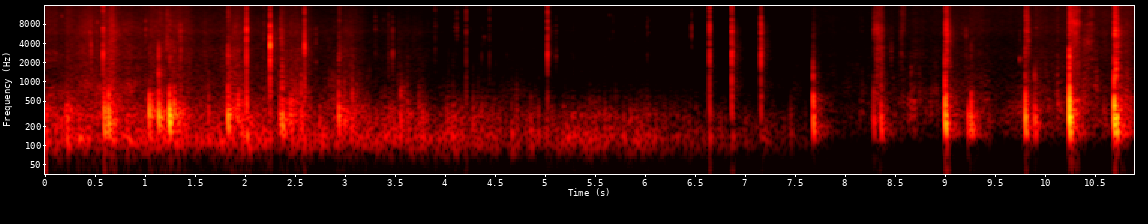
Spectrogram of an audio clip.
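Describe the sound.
Footsteps climbing steps inside a farmhouse: many sharp, irregular knocks and thuds that come in a busy cluster, pause in a quieter stretch, then return as distinct single steps.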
